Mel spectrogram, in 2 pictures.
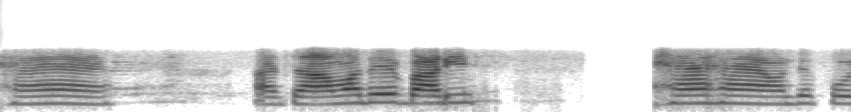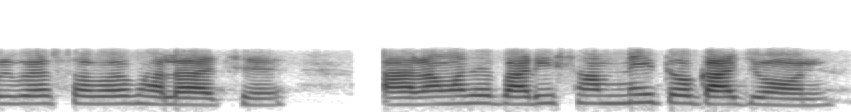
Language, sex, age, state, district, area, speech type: Bengali, female, 18-30, West Bengal, Paschim Medinipur, rural, conversation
